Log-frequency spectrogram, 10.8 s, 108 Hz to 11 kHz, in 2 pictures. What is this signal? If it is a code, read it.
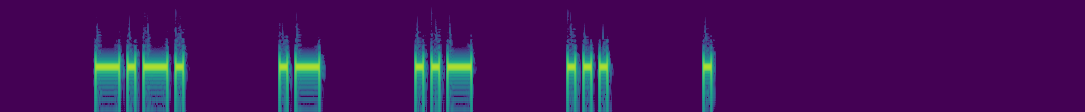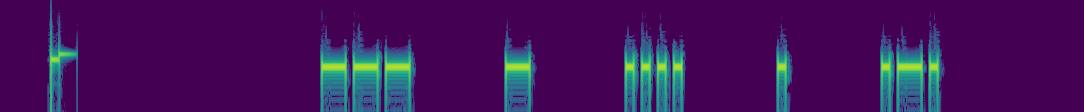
Morse code, heard as a keyed tone, about 30 wpm, spaced as for 14 wpm, 700 Hz. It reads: CAUSE OTHER
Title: 4x Character Spacing - Top 200 Words - 30wpm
